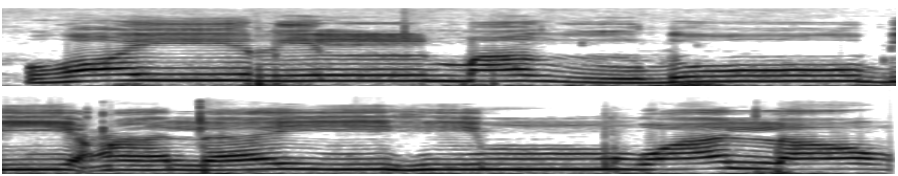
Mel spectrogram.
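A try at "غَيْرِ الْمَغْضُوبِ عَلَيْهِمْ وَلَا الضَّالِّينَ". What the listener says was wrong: Nah, yang ini kalau tadi Bunda rasanya berat gitu ya. Jadi sebenarnya tinggal tinggal disentuhkan, dialirkan walau gitu ya sebenarnya.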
